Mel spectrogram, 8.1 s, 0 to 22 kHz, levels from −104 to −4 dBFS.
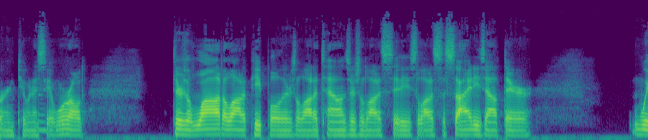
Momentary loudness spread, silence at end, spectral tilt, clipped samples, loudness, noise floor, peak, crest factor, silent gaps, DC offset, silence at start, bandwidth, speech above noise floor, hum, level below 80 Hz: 12 LU; 0 s; -5 dB/octave; under 0.1%; -26 LUFS; -58 dBFS; -6 dBFS; 22 dB; none; under 0.1%; 0 s; 13 kHz; 32 dB; none; -58 dBFS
